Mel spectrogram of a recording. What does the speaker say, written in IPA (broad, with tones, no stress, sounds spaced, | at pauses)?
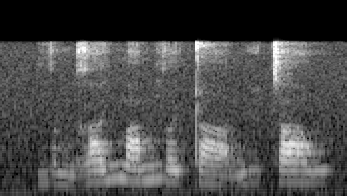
j ə˨˩ ŋ ɣ a˧˥ j m a˧˥ m j ə˧˥ j ʈ aː˨˩ ŋ i˧ c a˧ w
